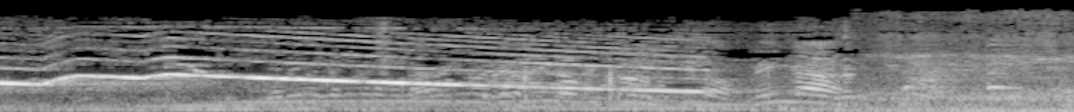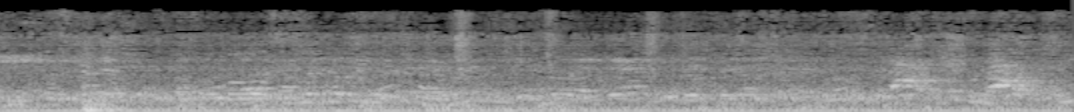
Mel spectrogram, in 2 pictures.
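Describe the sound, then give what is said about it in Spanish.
A police patrol car siren wails, one loud sweep falling in pitch over the first few seconds, then fades into a noisy crowd with people talking and shouting. “La patrulla, güey.”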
